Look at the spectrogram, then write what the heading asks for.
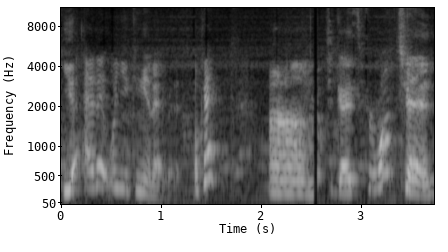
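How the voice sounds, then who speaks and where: A woman's voice competes with loud background noise. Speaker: family vlogger. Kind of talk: casual vlog chat. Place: home room. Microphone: phone near.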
